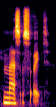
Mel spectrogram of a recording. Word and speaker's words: Massasoit: I think you pronounced that absolutely brilliantly. – Massasoit. I tried to write it out phonetically, but then you do, and then you look back and you're like, that's the same as it looks.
